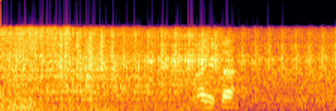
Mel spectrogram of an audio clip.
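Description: A Bedford four-cylinder diesel engine cranks and catches, then runs with a steady, rough knocking idle. Someone speaks briefly over the engine noise.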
